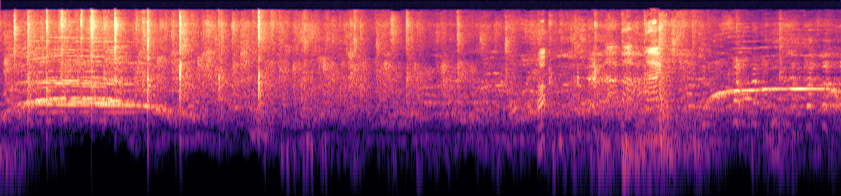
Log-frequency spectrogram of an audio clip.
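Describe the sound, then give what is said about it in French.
A crowd bursts into steady, dense applause with cheering voices and a couple of sharp rising whistles as a comedy duo is called up to the stage. The clapping holds loud and continuous throughout. “Faites un maximum de bruit pour Caramel!”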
